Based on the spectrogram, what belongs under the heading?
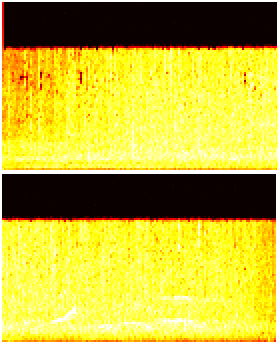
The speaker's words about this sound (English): I don't know if you realise as an audience what that noise means to performers. That simple act of applauding, it's everything you work for as a performer, but that noise could drive you mental.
